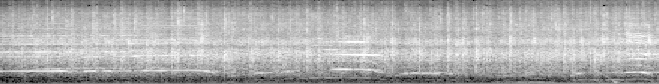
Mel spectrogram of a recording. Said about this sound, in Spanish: Si Dios ha hecho un cambio, algo grande, ha contestado una petición en tu vida, Él ha hecho un milagro en tu vida, dale un aplauso ahorita que se oiga.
